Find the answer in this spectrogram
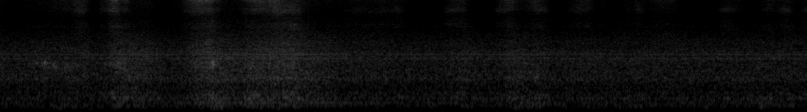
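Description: Faint scratching of a pencil on paper: a cluster of short strokes about a second in, then a few lighter, scattered ones.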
